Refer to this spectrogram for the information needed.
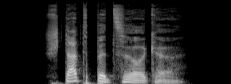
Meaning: nominative/accusative/genitive plural of Stadtbezirk
- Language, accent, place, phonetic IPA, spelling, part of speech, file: German, Germany, Berlin, [ˈʃtatbəˌt͡sɪʁkə], Stadtbezirke, noun, De-Stadtbezirke.ogg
